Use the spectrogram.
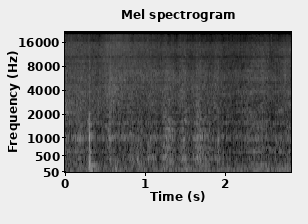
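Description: Flour is stirred into onion and carrot sautéing in a pot, giving a steady frying hiss with a faint scrape early on and no voices.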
